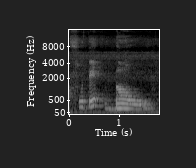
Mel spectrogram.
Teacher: Bol é a sílaba mais forte. Então, essa é a última sílaba. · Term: sílaba tônica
